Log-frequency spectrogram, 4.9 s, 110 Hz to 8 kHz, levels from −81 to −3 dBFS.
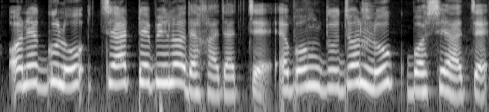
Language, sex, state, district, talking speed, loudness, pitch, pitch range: Bengali, female, Assam, Hailakandi, 120 wpm, -14 LUFS, 290 Hz, 245-330 Hz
